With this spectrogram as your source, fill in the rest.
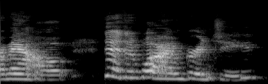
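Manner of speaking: angry, huffy delivery. Retelling how she slammed the door: imitating someone storming off. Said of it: "She, like, slammed the door".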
